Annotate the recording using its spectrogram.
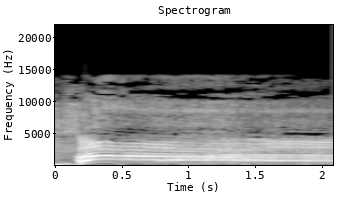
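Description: A person's long, loud celebratory yell: one held cry that jumps up in pitch at the start and then slowly sinks for about two and a half seconds.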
